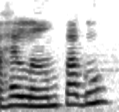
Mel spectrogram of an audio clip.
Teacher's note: na palavra relâmpago, o lam é a sílaba tônica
